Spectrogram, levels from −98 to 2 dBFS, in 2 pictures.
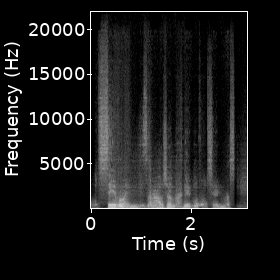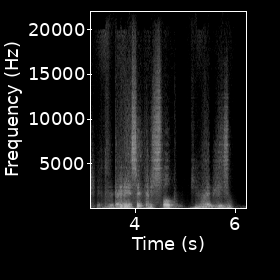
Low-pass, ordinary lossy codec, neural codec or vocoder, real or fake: none; none; codec, 44.1 kHz, 0.9 kbps, DAC; fake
